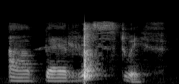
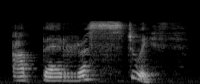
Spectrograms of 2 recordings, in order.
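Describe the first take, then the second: First: Aberystwyth with ryst pushed louder; Aberystwyth, beat on ryst; stress on ryst. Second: Said in the usual way. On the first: Shown as a demonstration. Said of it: "we'll clap on the stress". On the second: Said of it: "I'll say the place name".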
